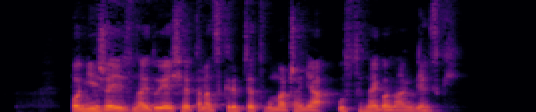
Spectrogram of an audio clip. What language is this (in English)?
Polish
